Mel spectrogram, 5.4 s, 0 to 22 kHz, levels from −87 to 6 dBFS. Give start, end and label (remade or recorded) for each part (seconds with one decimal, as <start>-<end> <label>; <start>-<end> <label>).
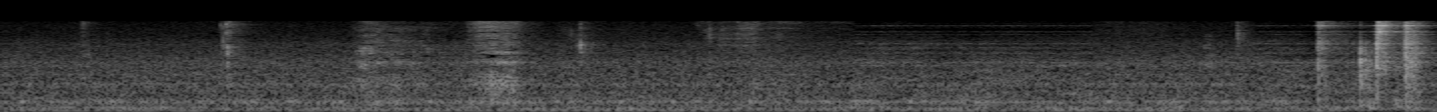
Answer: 0.0-3.2 recorded; 3.2-4.1 remade; 4.1-4.7 recorded; 4.7-5.4 remade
